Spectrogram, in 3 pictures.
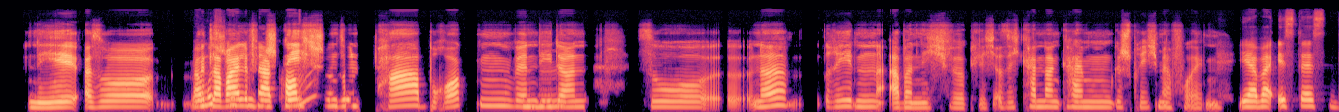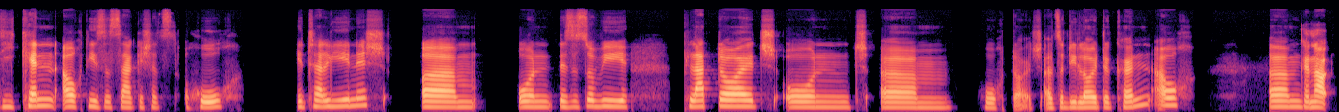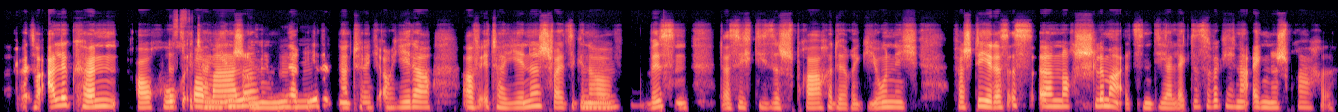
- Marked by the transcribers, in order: none
- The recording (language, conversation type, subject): German, podcast, Wie passt du deine Sprache an unterschiedliche kulturelle Kontexte an?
